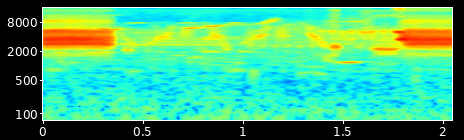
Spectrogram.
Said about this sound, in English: Red-winged blackbird.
